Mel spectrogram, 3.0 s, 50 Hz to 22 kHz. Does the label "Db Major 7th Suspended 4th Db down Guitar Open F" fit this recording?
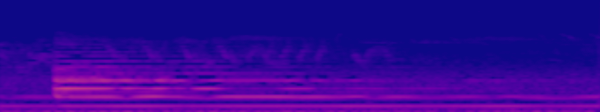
No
